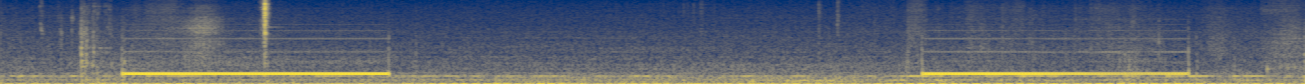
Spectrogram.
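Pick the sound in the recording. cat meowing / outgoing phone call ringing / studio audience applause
outgoing phone call ringing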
